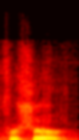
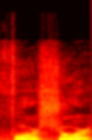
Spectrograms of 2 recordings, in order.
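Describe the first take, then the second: First: It uses the relaxed everyday spoken pronunciation. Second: It is pronounced carefully, exactly as spelled. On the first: The speaker calls it right. "That's the typical universal pronunciation" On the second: The speaker calls it wrong. "No one says for sure. ... We do not say it that way"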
